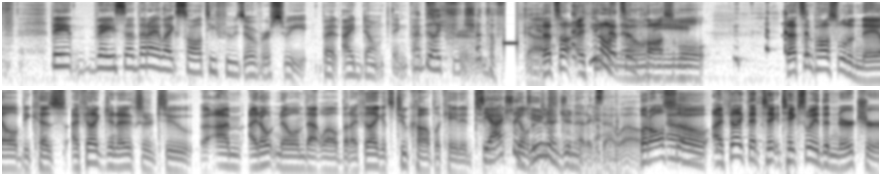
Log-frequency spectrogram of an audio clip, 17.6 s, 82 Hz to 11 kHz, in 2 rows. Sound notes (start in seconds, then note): 5.0 beep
